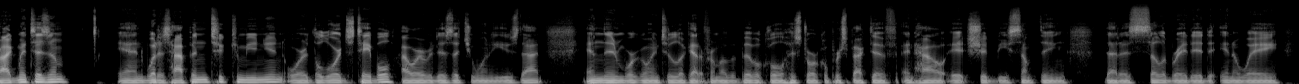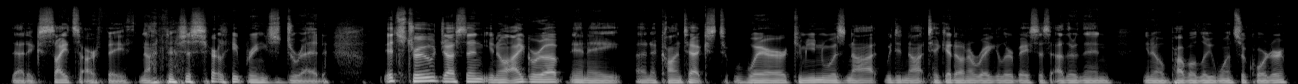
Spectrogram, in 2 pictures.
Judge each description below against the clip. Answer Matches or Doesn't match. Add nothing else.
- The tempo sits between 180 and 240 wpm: Matches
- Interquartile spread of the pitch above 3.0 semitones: Doesn't match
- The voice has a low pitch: Matches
